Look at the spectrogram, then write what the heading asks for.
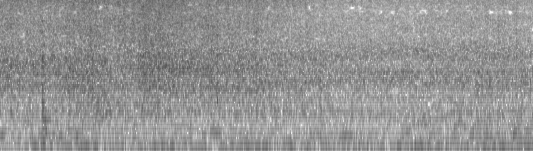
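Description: Mushrooms and chopped vegetables sizzling steadily as they fry in a kadhai, with a couple of faint clicks.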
